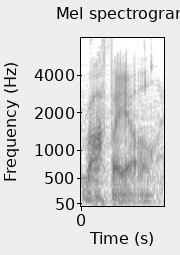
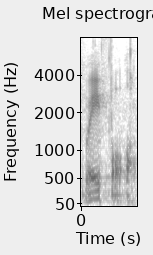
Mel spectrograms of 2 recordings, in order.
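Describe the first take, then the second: First: The name sounds like the name Raphael. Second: The name sounds like the shorter form Rafel. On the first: The speaker calls it wrong. "we don't pronounce it Raphael" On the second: The speaker calls it right. "it's Rafel"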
